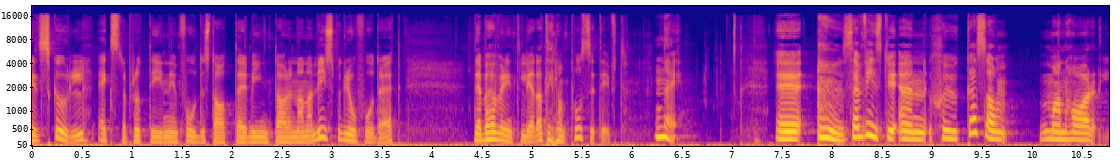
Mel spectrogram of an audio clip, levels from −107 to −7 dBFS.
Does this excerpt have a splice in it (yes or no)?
no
